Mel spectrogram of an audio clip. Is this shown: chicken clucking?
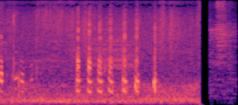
yes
